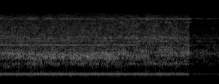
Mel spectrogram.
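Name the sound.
dryer blowing air to dry a craft project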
